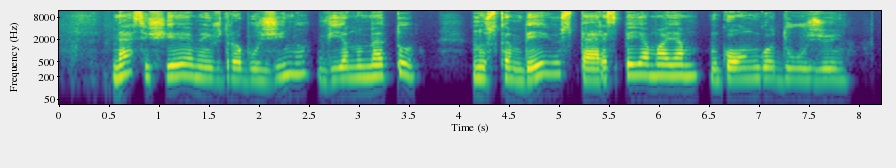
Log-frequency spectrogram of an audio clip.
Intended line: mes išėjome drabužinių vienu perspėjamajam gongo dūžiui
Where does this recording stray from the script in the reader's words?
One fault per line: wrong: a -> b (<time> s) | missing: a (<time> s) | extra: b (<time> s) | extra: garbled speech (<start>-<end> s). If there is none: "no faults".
extra: iš (1.5 s)
extra: metu nuskambėjus (3.1 s)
